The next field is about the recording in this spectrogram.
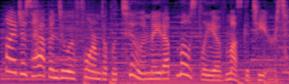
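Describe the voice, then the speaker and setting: A woman's voice: on the high side, very animated, a little fast. A woman voicing a weary, practical female patrol captain in a game, dry and matter-of-fact, over game music. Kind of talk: video game voice acting.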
